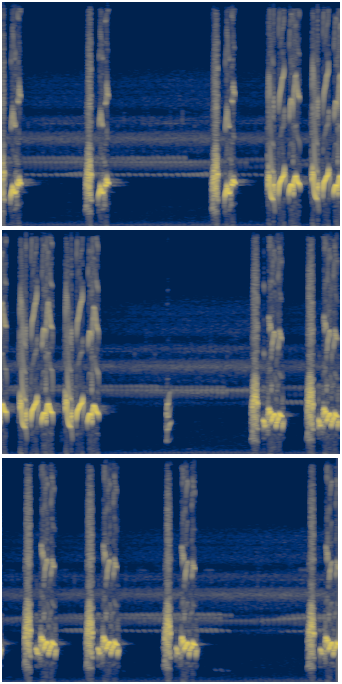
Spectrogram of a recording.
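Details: Vigorous sooty-headed bulbul song aimed at calling wild bulbuls: clusters of sharp, descending slurred notes, a short rapid series, then evenly spaced single phrases over a constant high hum.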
